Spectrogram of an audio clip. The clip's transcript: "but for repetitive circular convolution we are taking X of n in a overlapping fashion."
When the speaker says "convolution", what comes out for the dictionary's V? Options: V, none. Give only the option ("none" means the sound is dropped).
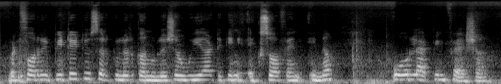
none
